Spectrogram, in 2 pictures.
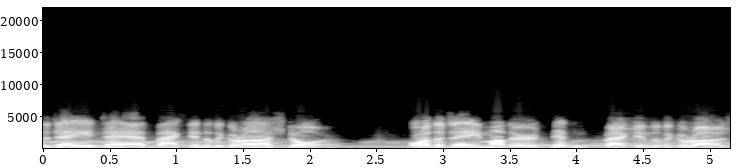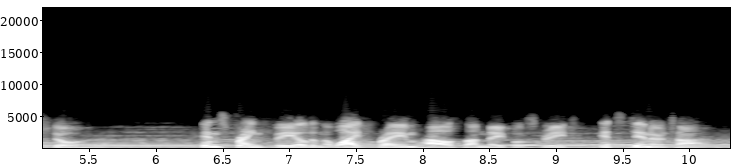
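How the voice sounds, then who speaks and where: A man with an American accent, announcing and narrating in scripted 1950s radio style. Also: fairly high pitch. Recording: muffled old radio recording. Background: music.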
